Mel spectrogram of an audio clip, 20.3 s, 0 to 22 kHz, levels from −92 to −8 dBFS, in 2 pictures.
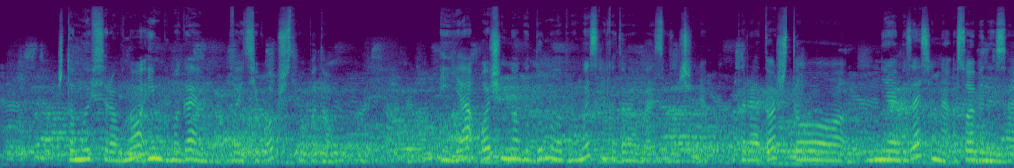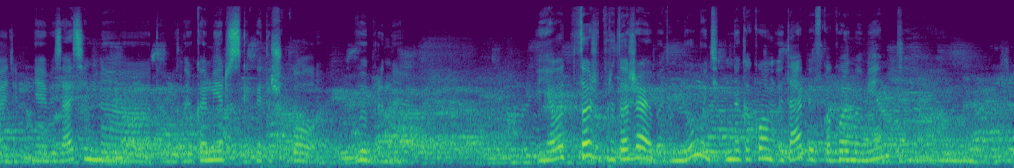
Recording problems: chatter from many people; loud; throughout; 3 dB below the speech

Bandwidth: 18.5 kHz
